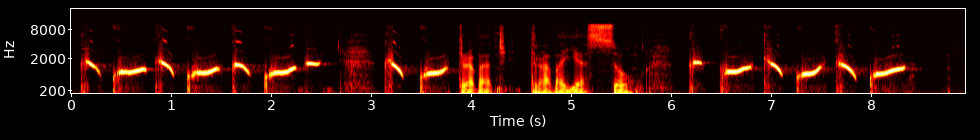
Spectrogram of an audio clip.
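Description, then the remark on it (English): A person whistles a quick tune of short, bright, sliding notes in a steady rhythm, pausing midway while a voice briefly speaks, then picking the melody back up. “A little whistle on the tongue there, guys.”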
